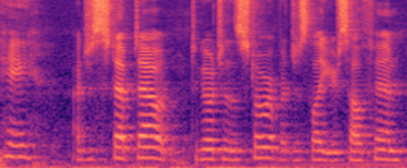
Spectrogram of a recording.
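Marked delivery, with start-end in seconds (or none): none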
